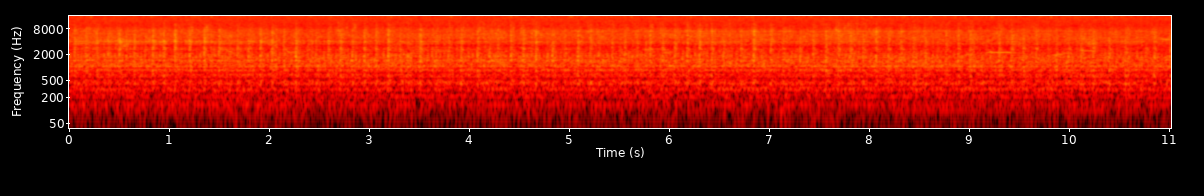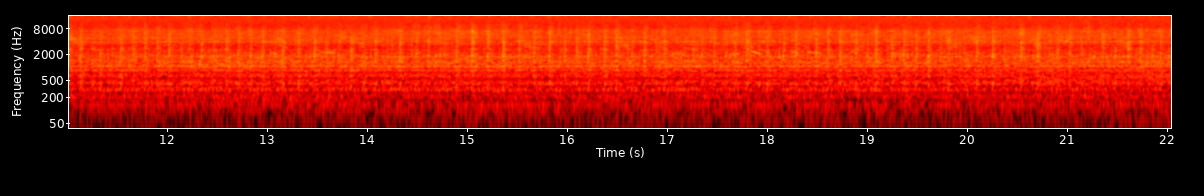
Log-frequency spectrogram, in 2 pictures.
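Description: A mechanical level crossing warning bell rings with rapid strokes.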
